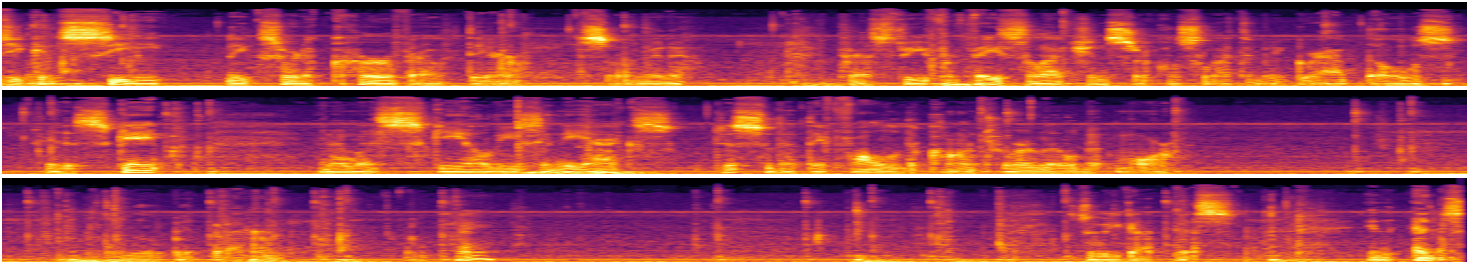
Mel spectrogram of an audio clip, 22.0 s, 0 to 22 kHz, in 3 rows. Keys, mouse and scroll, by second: 0.4 middle click, 2.6 middle click, 4.0 3, 4.7 c, 7.6 middle click, 8.4 middle click, 9.9 s, 13.2 click, 14.4 middle click, 15.0 alt+a, 15.2 middle click, 16.0 shift+middle click, 16.4 middle click, 18.3 middle click, 19.0 shift+middle click, 19.7 scroll up 2, 20.0 middle click, 21.0 2.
